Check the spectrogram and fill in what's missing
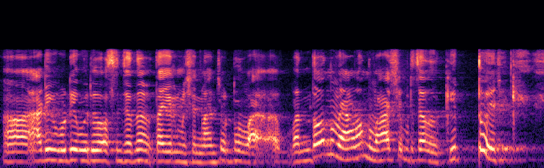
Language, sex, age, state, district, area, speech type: Malayalam, female, 45-60, Kerala, Thiruvananthapuram, rural, spontaneous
